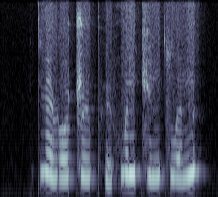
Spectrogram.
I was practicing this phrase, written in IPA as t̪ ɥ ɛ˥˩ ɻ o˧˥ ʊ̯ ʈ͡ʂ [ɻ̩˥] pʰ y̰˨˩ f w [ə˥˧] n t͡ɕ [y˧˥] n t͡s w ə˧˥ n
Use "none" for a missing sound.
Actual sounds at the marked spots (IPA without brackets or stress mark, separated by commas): ɻ̩˧˥, ə˥, y˧˥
